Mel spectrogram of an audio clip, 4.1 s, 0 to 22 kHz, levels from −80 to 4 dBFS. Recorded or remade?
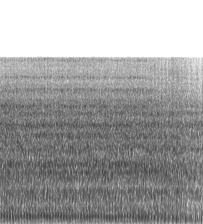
remade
